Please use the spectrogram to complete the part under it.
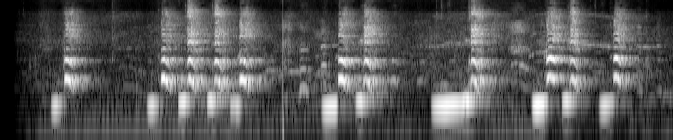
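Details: Siamang singing at the Los Angeles Zoo: loud, harmonic, bark-like hoots in short bursts, separated by brief pauses, with one longer, drawn-out rising note near the middle.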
